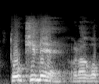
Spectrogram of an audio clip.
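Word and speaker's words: δοκιμή: 연단은요 도키메라고 발음하고요, 시험 받은 자격, 입증, 증명입니다.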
